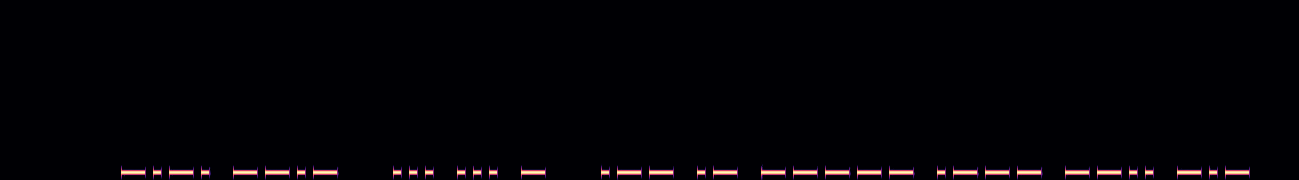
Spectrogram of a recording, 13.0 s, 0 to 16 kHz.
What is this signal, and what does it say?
Morse code, heard as a keyed tone, about 15 wpm, 700 Hz. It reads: CQ SST WA0JZK
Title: K1USN SST QSO Practice - 15wpm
